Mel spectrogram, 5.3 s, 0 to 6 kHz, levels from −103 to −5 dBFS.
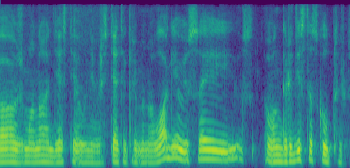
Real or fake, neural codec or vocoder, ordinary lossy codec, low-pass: fake; vocoder, 44.1 kHz, 128 mel bands every 256 samples, BigVGAN v2; MP3, 48 kbps; 5.4 kHz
